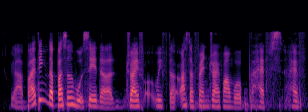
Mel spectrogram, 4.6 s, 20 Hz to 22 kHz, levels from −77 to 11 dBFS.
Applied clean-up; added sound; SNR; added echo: none; none; none; none.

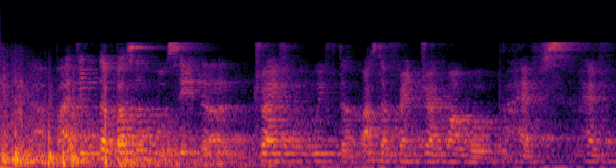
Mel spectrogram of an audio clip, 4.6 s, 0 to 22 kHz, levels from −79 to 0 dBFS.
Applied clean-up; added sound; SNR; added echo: none; Fireworks; 1 dB; reverberation time 1.0 s.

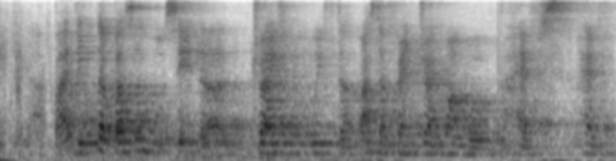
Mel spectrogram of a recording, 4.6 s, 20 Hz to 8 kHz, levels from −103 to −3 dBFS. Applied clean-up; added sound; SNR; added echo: neural separator model SepFormer DNS4.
